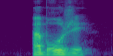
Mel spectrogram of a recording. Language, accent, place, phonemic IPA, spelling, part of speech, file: French, France, Lyon, /a.bʁɔ.ʒe/, abrogés, verb, LL-Q150 (fra)-abrogés.wav
- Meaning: masculine plural of abrogé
